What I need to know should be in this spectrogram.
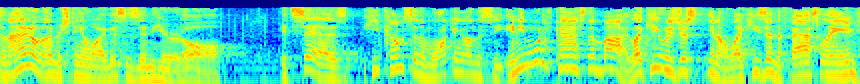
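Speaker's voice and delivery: ordinary talk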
